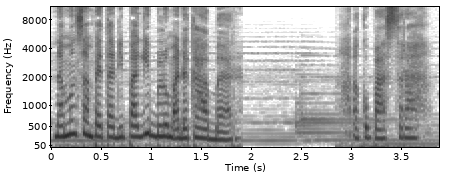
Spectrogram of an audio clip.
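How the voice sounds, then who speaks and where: A woman playing a soft-spoken grateful young woman. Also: fairly high pitch, normal speed, soft background music, close to an everyday voice.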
